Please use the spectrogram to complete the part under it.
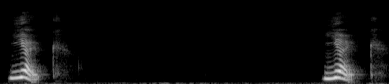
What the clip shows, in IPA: jəʊk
